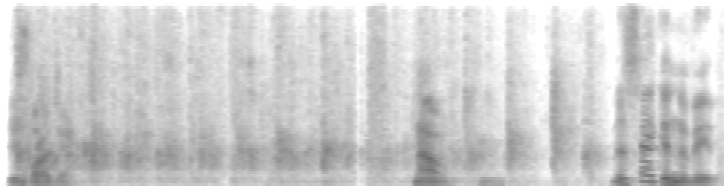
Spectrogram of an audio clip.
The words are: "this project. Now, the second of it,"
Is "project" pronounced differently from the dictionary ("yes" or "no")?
yes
